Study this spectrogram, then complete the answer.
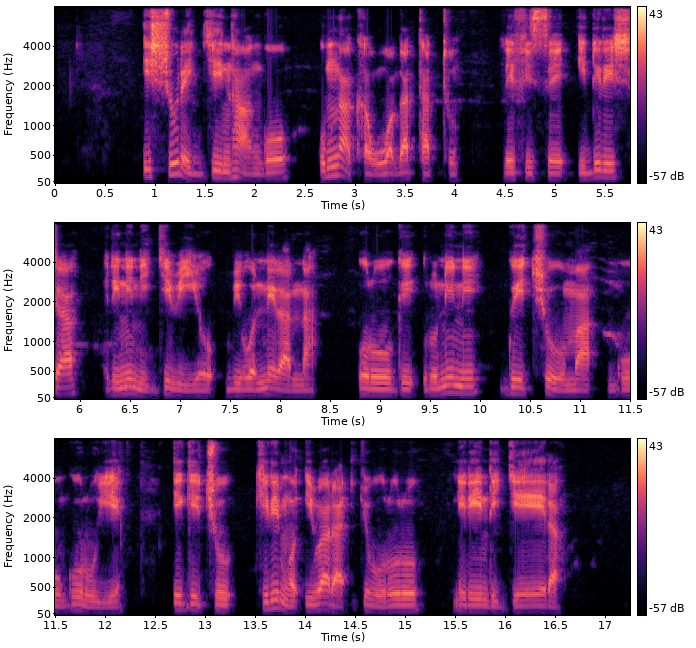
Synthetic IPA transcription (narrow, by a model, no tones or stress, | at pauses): iʃuːɾe̞ɟin̥haːŋɡo̞ | umŋaːkʰawaɡatatʰu | ɾifise̞idiɾiʃa | ɾininiɾɟiβijo̞βiβo̞ne̞ɾana | uɾuːɡiɾunini | ɾɡwiːt͡ʃuːmaɡwuɡuɾuje̞ | iɡit͡ʃu | kʰiɾimŋo̞ʔiβaɾaɾɟuβuɾuɾu | nʔḭɾiːndiɟeːɾa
